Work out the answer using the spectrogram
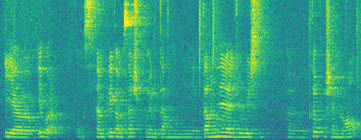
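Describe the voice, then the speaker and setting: A woman's voice: medium pitch, level tone, quick pace. A young woman chatting casually about books, full of fillers, restarts and enthusiasm. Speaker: book vlogger. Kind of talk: casual book haul chat. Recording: very echoey room with faint hiss.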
